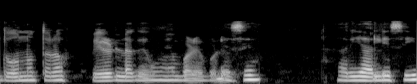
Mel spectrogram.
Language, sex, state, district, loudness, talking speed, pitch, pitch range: Hindi, female, Maharashtra, Chandrapur, -17 LUFS, 170 wpm, 185 Hz, 165-195 Hz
